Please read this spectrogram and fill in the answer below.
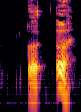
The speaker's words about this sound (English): There's a nice burp there.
